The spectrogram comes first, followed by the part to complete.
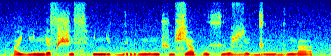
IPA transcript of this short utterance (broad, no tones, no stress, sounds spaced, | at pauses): a ʎ ɪ ɲ a s ʃ e s h ɪ ɲ e ɡ͡b ɪ r n o n ʃ u ɕ a p o xʲ o ɮ e ɡʲ o n b ɪ ŋ a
